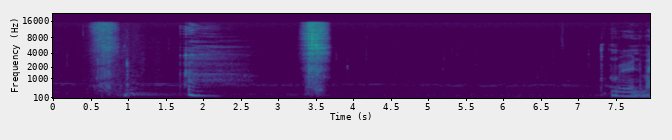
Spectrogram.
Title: Blowing and sneezing request!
